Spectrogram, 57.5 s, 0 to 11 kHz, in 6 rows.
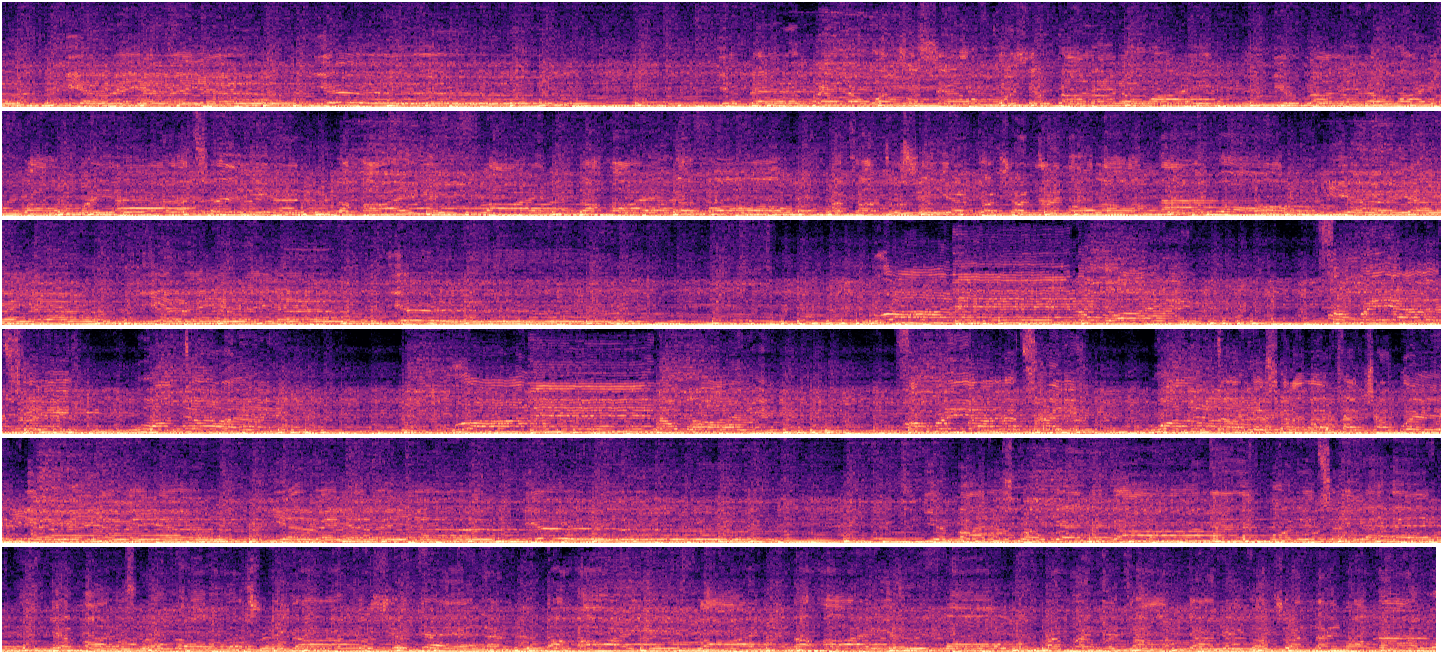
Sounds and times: Punk rock: 0.0 - 57.5.

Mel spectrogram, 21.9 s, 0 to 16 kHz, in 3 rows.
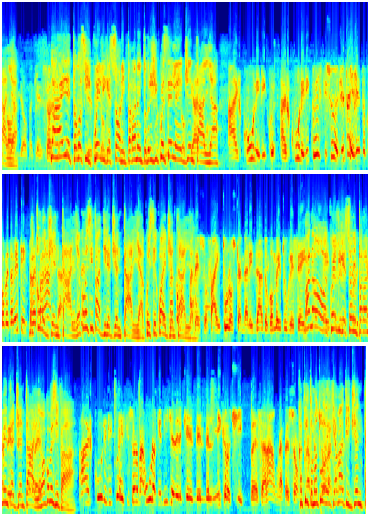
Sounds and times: Radio: 0.0 - 9.0, 10.7 - 15.5, 16.2 - 21.6
Speech: 0.0 - 21.9.

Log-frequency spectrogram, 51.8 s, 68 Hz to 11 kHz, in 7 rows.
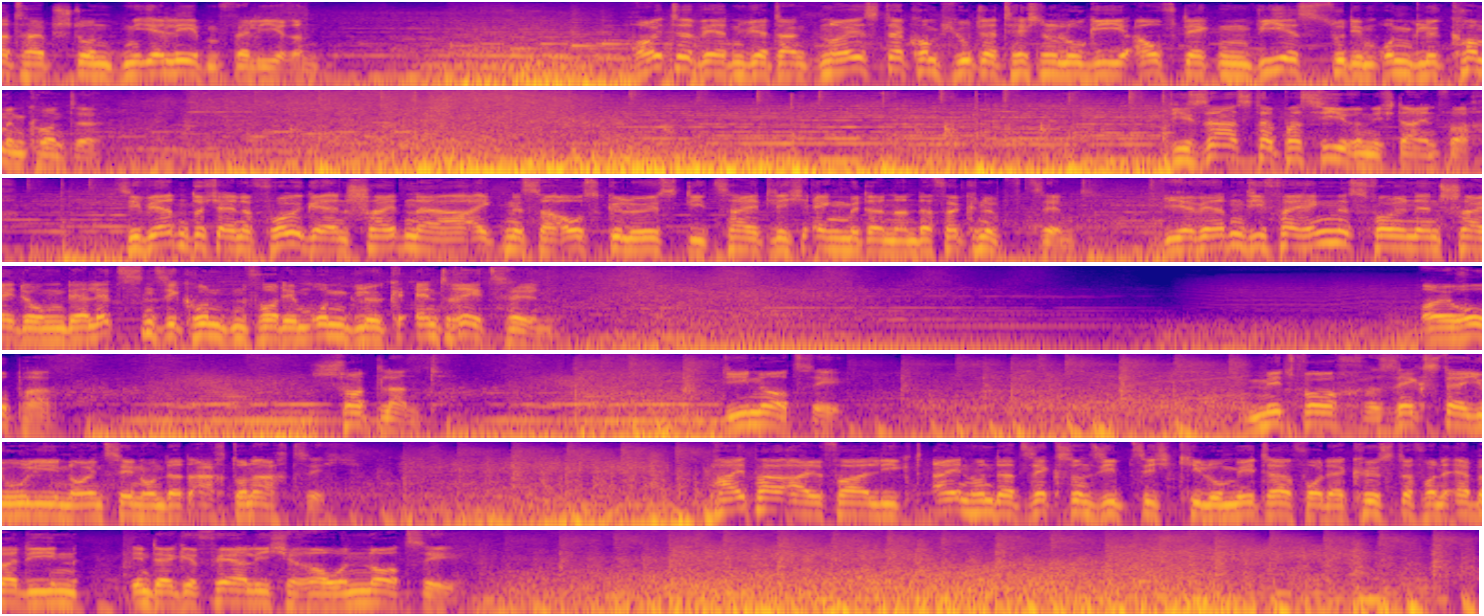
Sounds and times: Speech: 0.0 - 1.6, 3.2 - 7.9, 13.2 - 25.0, 29.3 - 30.0, 31.2 - 31.9, 33.2 - 33.9, 35.8 - 38.8, 40.5 - 46.8
Music: 0.0 - 51.7
Explosion: 1.7 - 3.6, 8.1 - 13.3, 27.8 - 36.1, 46.8 - 51.0.

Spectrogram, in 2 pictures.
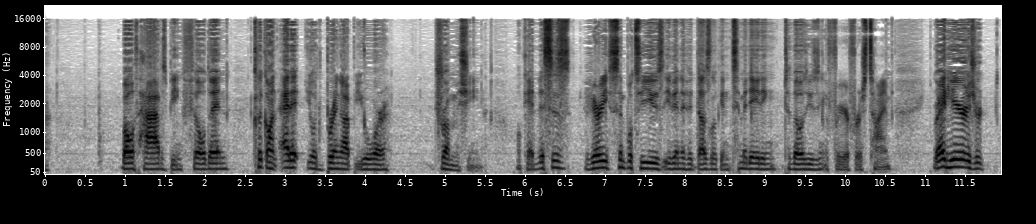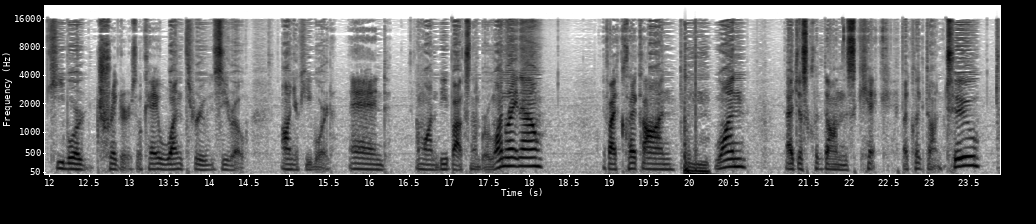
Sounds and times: Speech: 1.0 - 18.2, 18.9 - 23.8.

